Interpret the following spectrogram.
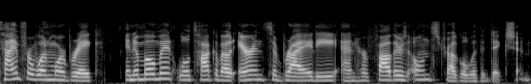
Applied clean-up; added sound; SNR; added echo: none; none; none; none.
